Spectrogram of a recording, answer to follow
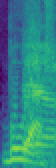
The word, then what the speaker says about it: Bugallo: ¿Pronuncié bien tu apellido? Lo primero que te pregunto. En realidad es Bugallo, pero Bugallo, no hay problema perfecto, porque perfecto.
